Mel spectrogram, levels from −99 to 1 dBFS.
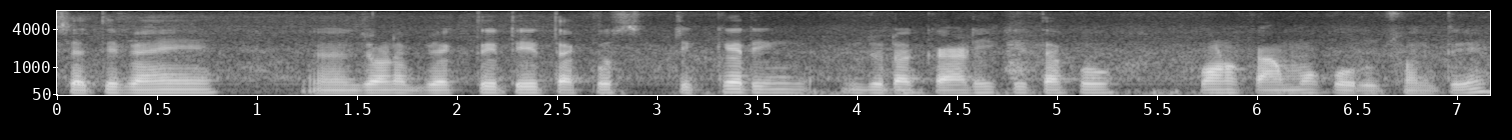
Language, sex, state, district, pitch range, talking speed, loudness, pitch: Odia, male, Odisha, Malkangiri, 95-105 Hz, 85 wpm, -19 LUFS, 100 Hz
